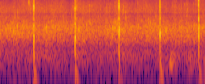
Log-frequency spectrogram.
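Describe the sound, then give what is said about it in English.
A church audience across two locations gives an applause to God, a steady wash of dense clapping, punctuated by five sharper, evenly spaced claps that stand out over the crowd. No one speaks. “And then last but not least, can we just really quick, I know this may feel awkward, but can we at both of our locations, can we just give an applause to God?”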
